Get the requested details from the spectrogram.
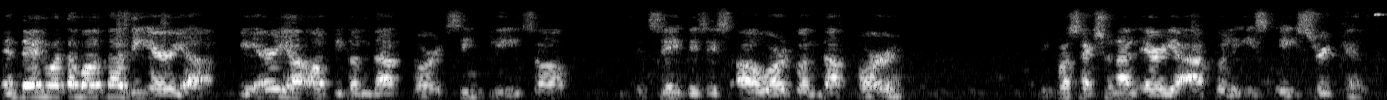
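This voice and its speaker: A man with a Filipino accent speaks with big swings in loudness over noticeable background noise. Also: fairly high pitch for a man, ordinary pitch variation, moderate pace. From Philippines. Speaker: engineering review lecturer. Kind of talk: live-streamed lecture. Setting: live stream. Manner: halting, many fillers.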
